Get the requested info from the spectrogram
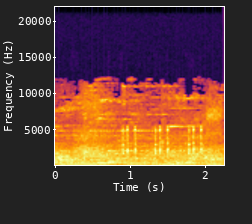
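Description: Dragon Cash video slot machine playing its electronic spin sounds as the reels spin and land, with a few short ticks about a second in, over a steady low casino-floor hum.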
